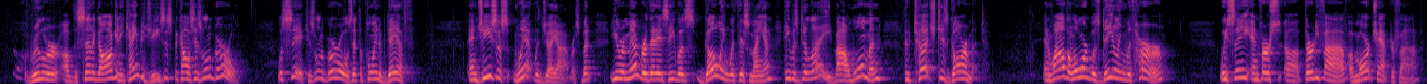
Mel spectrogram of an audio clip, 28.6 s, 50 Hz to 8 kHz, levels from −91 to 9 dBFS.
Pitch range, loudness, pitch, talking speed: 210-275 Hz, -27 LUFS, 235 Hz, 145 wpm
